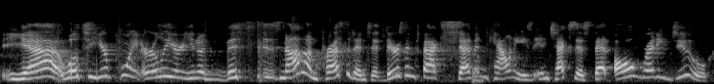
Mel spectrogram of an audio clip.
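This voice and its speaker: A woman working as a news correspondent, delivering a scripted report in a brisk, upbeat manner. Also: sits high, animated, a bit bright, lo-fi sound, slight background noise.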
